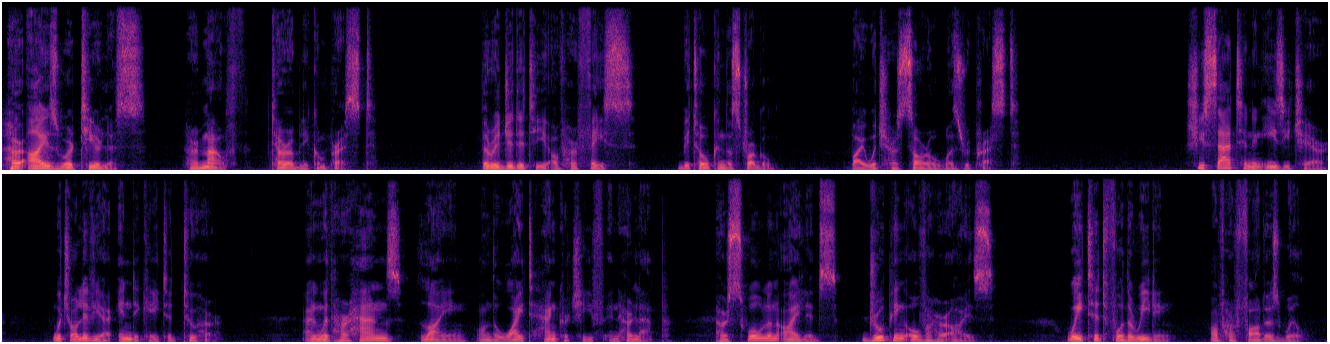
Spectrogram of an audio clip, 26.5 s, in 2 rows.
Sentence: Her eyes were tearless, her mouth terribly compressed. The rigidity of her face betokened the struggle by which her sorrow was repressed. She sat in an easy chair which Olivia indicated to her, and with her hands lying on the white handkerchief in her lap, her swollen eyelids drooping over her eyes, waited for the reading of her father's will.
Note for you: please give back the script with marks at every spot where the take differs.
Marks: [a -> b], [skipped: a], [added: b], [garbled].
Her eyes were tearless, her mouth terribly compressed. The rigidity of her face betokened the struggle by which her sorrow was repressed. She sat in an easy chair which Olivia indicated to her, and with her hands lying on the white handkerchief in her lap, her swollen eyelids drooping over her eyes, waited for the reading of her father's will.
